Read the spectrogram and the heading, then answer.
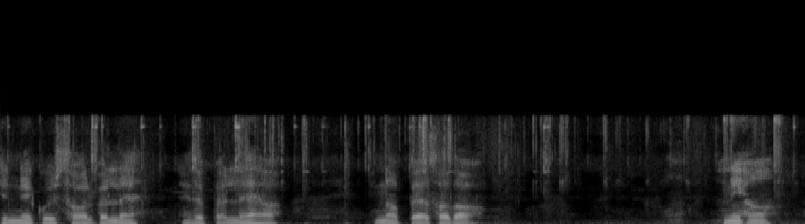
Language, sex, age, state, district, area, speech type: Dogri, male, 30-45, Jammu and Kashmir, Udhampur, rural, spontaneous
